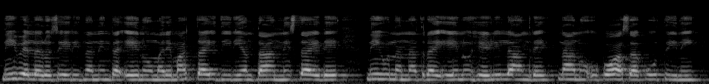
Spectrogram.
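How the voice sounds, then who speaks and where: A woman voicing an anxious young new mother who pleads with her mother-in-law, in a flat, mellow voice. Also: a little high, normal speed, lightly acted. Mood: worried pleading. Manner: pleading, worried.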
